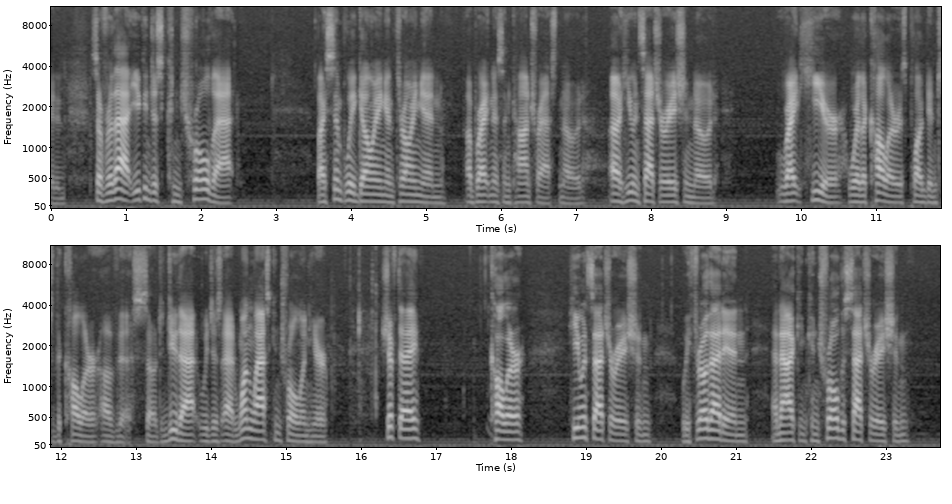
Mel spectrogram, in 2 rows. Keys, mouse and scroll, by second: 1.5 click, 2.5-3.9 drag, 5.0-6.3 drag, 6.3-20.2 middle drag, 10.9-13.2 scroll down 1, 13.2-13.9 scroll up 1, 14.6-16.0 scroll up 1, 16.0 shift+a, 20.2 click.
